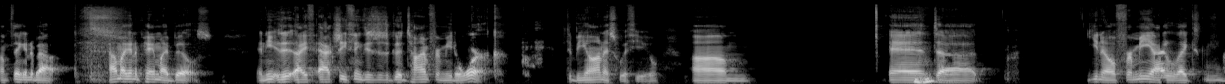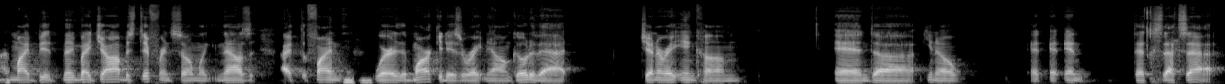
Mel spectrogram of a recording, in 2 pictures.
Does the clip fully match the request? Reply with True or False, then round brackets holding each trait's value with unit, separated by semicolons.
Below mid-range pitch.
True (95 Hz)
